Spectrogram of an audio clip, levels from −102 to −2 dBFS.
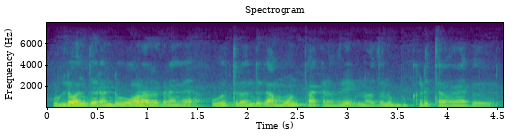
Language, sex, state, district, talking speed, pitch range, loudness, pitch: Tamil, male, Tamil Nadu, Namakkal, 185 wpm, 120-130 Hz, -19 LUFS, 125 Hz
